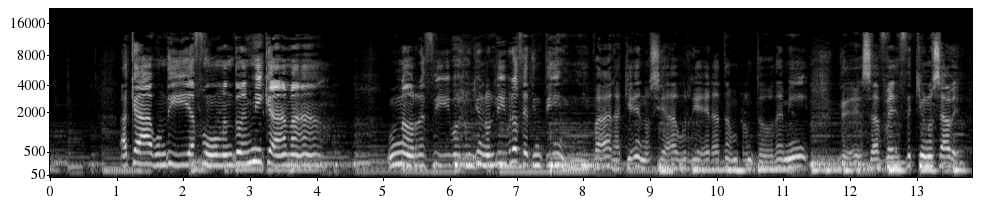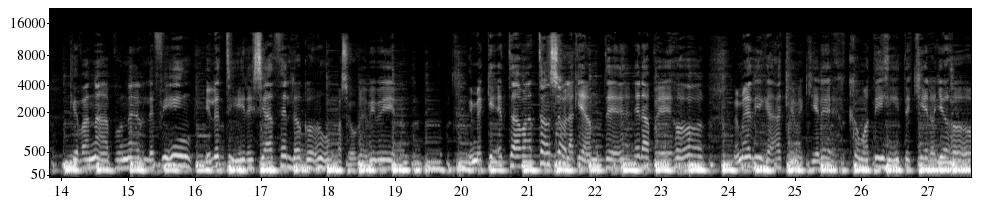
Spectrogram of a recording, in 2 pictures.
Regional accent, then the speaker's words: Cádiz, Andalusia, Spain; Somos más de Cádiz, como tú sabes.

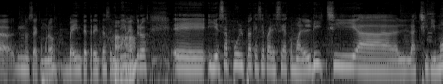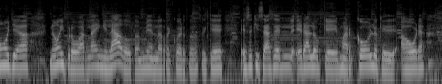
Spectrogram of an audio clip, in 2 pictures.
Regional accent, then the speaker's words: Venezuela; born there; yo nací en Venezuela

